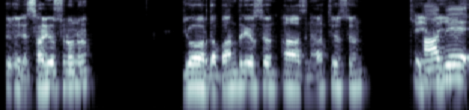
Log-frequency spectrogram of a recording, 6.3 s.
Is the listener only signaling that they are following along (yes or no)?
no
